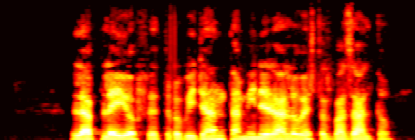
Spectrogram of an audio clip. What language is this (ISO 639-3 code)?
epo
